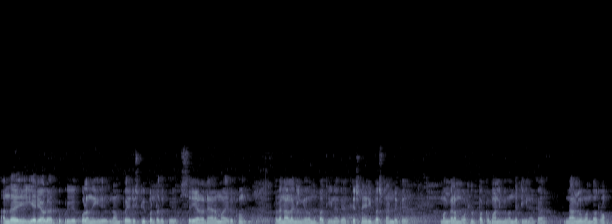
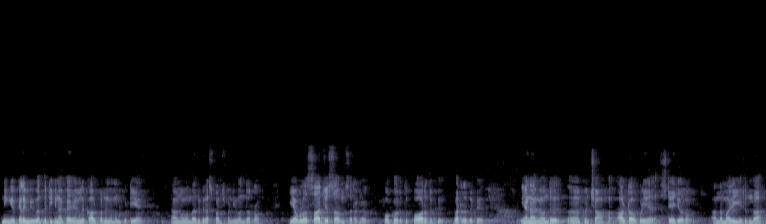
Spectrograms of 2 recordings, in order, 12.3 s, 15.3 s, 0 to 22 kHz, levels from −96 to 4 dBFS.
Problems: background sounds at intervals, low volume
